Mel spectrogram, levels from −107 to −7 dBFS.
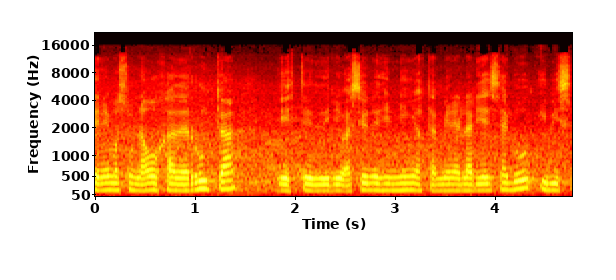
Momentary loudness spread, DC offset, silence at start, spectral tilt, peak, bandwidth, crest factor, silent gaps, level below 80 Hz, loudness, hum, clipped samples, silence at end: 5 LU; under 0.1%; 0 s; -4.5 dB/octave; -12 dBFS; 14 kHz; 16 dB; none; -70 dBFS; -29 LUFS; none; under 0.1%; 0 s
